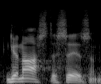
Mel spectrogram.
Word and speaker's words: Gnosticism: Notice the letter in front of it. It's silent. Don't pronounce the G. You'll look stupid. Gnosticism. Mm-mm. It's like pneumonia. Don't pronounce the P. Pneumonia. You know, it's pneumonia. P silent, G silent, and Gnosticism.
